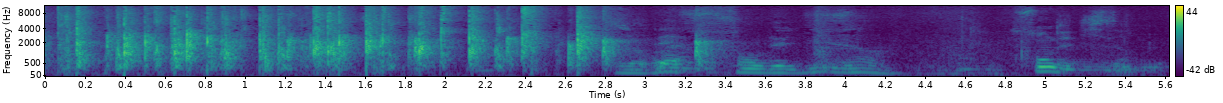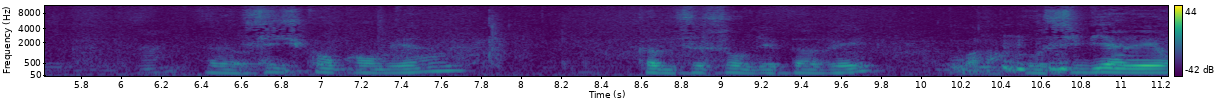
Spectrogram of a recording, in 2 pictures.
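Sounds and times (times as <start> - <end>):
audience clapping: 0.0 - 3.6
speech: 2.9 - 5.7, 6.4 - 8.0, 8.6 - 11.2.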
